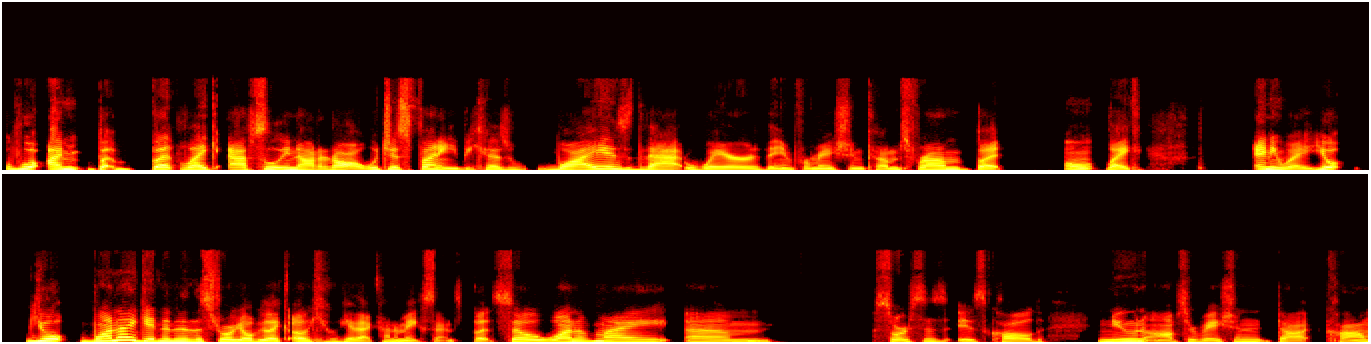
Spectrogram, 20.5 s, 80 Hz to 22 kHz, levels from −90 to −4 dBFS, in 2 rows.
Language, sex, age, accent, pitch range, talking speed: English, female, 20-39, American, 180-235 Hz, 160 wpm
